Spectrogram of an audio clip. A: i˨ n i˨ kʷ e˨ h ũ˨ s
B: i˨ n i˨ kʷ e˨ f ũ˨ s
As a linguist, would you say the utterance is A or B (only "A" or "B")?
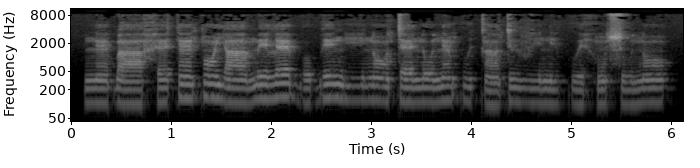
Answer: A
